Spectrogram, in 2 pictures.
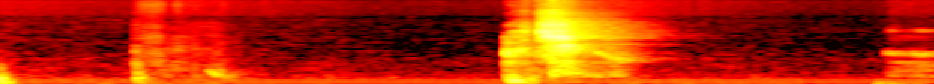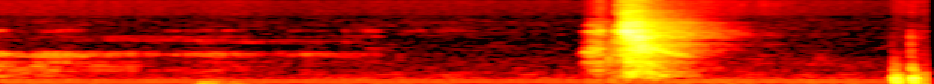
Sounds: Sneeze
